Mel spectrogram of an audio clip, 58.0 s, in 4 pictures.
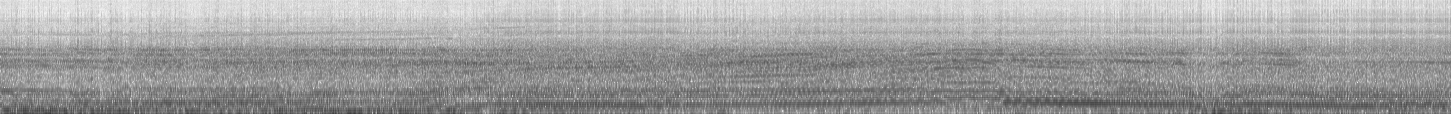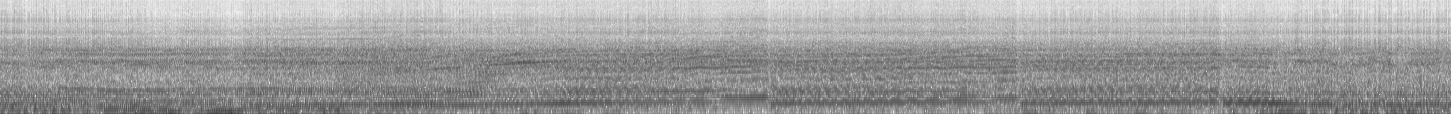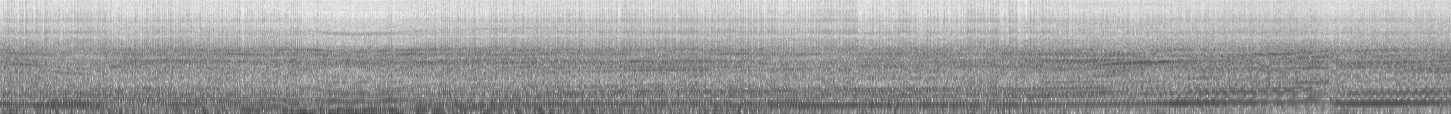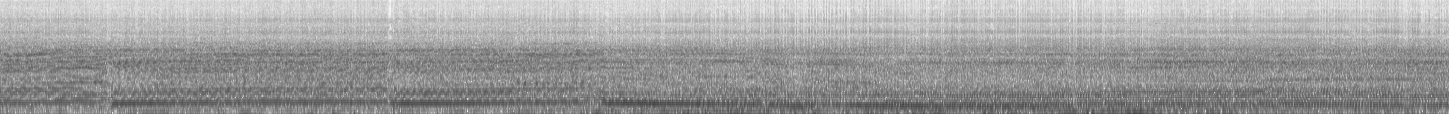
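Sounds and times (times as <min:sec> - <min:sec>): low wind rumble: 0:00.0 - 0:58.0
motorcycle engine revving: 0:00.0 - 0:58.0.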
